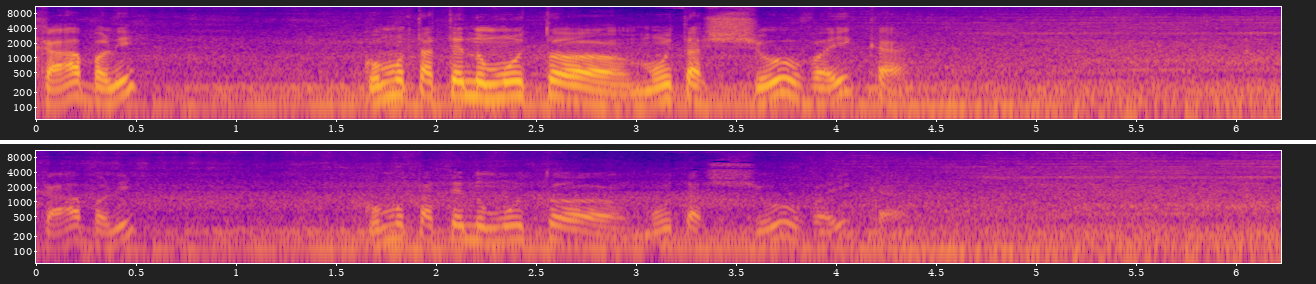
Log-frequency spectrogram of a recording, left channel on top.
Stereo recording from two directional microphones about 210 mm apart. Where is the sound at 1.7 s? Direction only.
50° left (ahead or behind).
